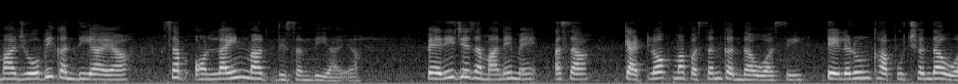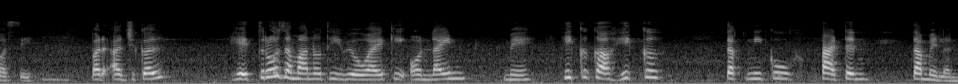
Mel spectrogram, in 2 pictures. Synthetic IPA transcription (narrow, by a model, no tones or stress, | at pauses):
mãd͡ʒoːbʱikɐ̃nd̪iaːja | sɐbɔːnlaːɪnmãd̪ɪsə̃nd̪iaːja | pɛɦɾid͡ʒezɐmaːnemẽ | ɐsã | kɛːʈlɔːkmãpɐsə̃nd̪̚kɐ̃nd̪aɦuasi | ʈeːləɾũnkʰapuːt͡ʃʰə̃nd̪aɦʊaːsi | pɐɾɐd͡ʒkəl | ɦeːt̪ɾozɐmaːnõt̪ʰiʋijoaːɦekiʔɔːnlaːɪn | mẽ | hɪkːaɦɪk | t̪ɐkniːko | pɛːʈən | t̪amɪlən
